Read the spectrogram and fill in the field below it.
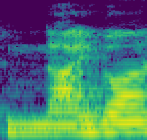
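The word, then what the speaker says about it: Nyhavn: the new haven area i think it's pronounced new haven it's nice it's like in danish nygon or something like that but yeah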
